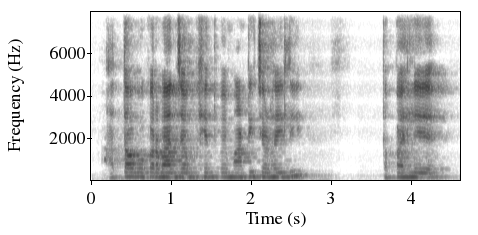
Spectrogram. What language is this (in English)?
Maithili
